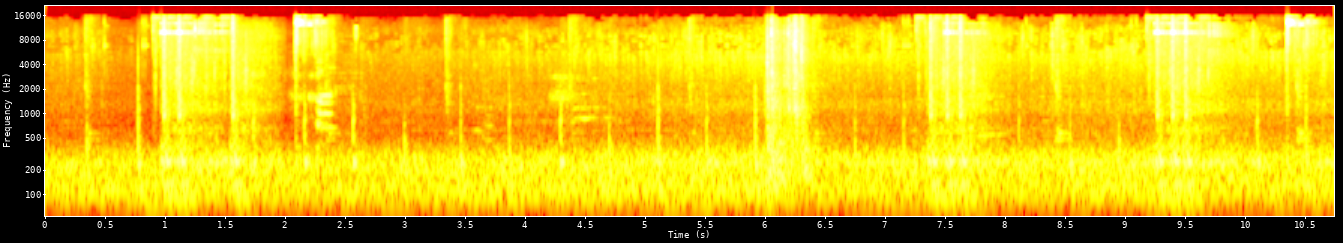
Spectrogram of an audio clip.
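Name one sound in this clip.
Wooden drawers slide open with knocks.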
